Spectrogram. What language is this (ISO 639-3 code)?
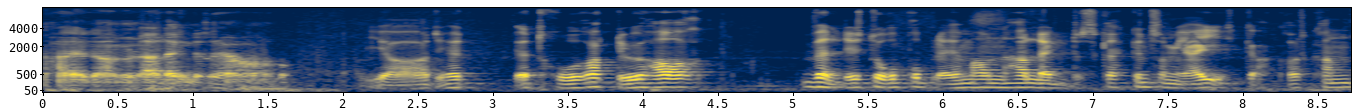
nor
